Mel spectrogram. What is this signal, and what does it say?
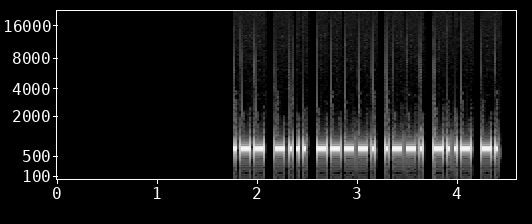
Morse code, heard as a keyed tone, about 36 wpm, 700 Hz. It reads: WB9PXN
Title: USA Call Signs - 6 Characters - Repeated 3x - 35wpm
